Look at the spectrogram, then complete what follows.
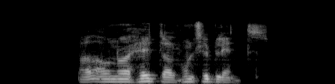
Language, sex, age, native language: Icelandic, male, 50-59, Icelandic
